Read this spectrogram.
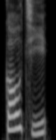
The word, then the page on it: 高级: gāo jí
